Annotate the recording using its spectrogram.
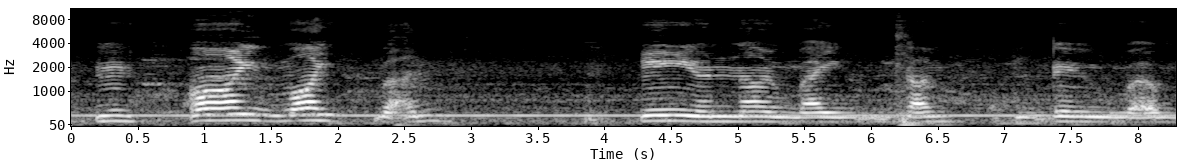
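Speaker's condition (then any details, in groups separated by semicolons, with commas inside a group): Cerebral palsy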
